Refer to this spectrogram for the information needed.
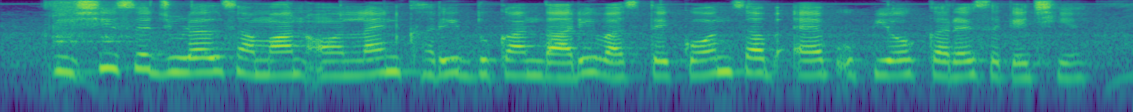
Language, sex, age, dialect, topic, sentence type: Maithili, female, 25-30, Angika, agriculture, question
